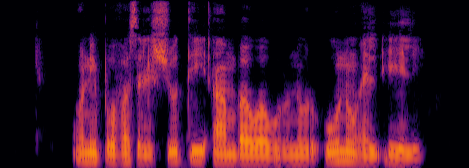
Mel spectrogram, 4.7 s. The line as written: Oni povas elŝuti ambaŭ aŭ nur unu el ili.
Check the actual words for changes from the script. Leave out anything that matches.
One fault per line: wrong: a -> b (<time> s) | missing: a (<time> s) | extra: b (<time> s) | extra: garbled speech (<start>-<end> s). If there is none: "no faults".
no faults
